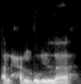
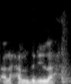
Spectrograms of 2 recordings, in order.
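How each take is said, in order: First: The vowel in 'lah' is held long. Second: The vowel in 'lah' is kept short. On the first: The speaker calls it right. "lafaz Allah mengandung mat di sana" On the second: The speaker calls it wrong.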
